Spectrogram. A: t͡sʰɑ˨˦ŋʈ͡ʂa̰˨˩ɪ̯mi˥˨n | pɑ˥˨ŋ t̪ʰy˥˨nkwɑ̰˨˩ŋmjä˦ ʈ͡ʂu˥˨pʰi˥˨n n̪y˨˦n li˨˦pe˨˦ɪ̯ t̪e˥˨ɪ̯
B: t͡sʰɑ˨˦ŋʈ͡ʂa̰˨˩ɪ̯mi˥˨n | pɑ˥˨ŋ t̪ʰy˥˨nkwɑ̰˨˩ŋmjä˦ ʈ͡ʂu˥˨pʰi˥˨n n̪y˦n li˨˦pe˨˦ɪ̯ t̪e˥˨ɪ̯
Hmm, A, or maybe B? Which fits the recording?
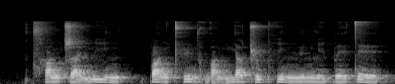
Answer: B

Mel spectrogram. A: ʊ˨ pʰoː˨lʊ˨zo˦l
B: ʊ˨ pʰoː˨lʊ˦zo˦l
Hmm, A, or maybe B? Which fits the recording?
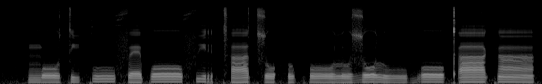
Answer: A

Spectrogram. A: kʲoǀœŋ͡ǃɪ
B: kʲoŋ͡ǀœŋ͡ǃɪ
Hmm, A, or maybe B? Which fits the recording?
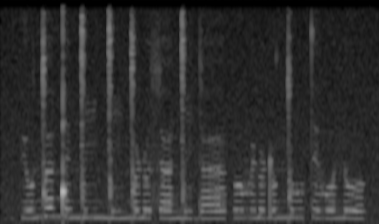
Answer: B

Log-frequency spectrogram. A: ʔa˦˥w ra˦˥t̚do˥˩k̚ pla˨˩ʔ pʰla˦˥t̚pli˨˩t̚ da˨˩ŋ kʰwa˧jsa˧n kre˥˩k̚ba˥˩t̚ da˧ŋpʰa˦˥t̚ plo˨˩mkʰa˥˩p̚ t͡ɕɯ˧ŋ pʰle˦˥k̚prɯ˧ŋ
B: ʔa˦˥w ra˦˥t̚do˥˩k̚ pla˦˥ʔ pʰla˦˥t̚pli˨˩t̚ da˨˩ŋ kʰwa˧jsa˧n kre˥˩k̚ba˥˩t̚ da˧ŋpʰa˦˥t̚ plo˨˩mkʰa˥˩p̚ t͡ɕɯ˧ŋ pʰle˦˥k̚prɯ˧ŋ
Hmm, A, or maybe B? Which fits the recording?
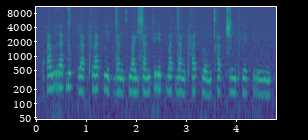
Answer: A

